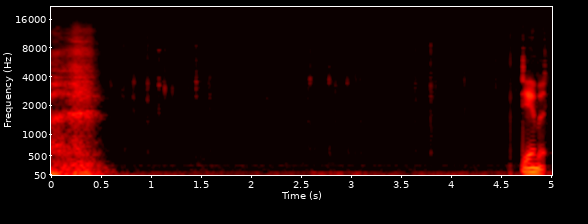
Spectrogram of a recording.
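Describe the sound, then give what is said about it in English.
Typing on a computer keyboard, a steady run of many quiet, light key clicks, with brief vocal sounds at the start and end. “I can't type. Got my fingers on the wrong keys.”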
